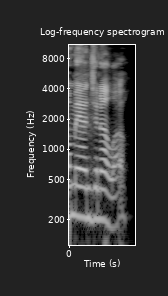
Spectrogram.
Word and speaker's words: Manganiello: Or no, Joe Manganiello. That's how you pronounce his name.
